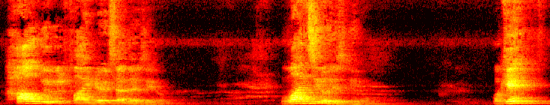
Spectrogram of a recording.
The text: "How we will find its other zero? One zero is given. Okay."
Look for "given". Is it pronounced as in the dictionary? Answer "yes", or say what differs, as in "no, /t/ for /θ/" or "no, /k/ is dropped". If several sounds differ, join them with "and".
no, /n/ is dropped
